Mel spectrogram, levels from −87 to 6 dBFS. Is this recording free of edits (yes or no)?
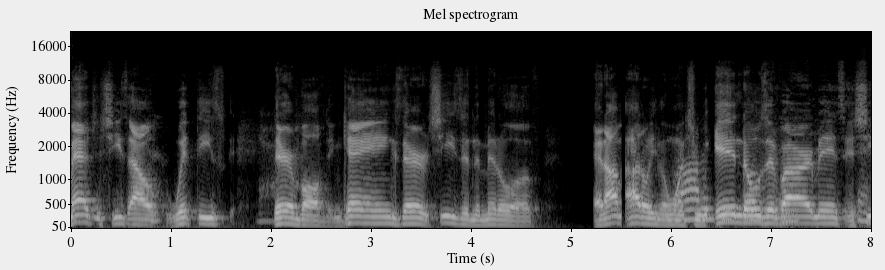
no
